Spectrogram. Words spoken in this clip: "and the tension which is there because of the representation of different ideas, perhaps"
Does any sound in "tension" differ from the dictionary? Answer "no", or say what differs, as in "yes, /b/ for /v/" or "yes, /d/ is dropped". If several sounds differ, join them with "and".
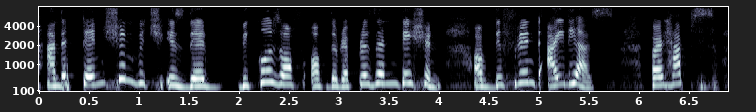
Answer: no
